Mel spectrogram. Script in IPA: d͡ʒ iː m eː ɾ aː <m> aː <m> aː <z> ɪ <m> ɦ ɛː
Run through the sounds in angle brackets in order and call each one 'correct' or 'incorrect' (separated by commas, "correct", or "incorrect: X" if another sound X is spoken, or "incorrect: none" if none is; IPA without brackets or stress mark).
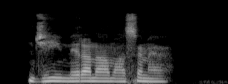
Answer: incorrect: n, correct, incorrect: s, correct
